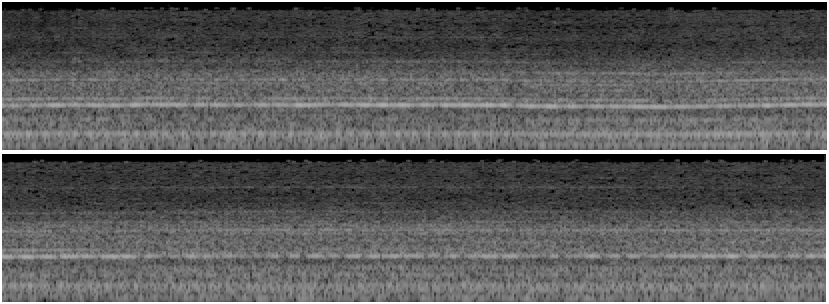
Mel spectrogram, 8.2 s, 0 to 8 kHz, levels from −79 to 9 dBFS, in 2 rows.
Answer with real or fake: real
